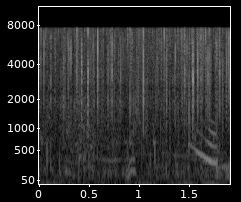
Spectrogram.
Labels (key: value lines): label: biophony, cascading saw
recorder: SoundTrap 600 or HydroMoth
